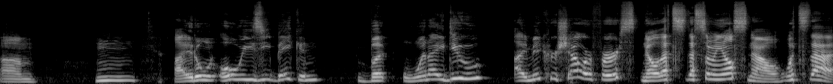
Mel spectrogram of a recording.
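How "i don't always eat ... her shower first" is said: high, reaching, half-remembered cartoon puppet voice. Speaker retells a joke they used to do for her, attempting Kermit the Frog voice. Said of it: "that joke in Kermit the Frog voice".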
